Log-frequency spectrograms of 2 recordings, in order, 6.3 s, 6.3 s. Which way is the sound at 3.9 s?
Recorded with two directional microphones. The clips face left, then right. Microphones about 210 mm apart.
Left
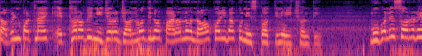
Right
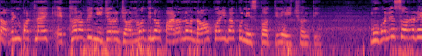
55° left (ahead or behind).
